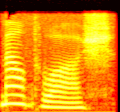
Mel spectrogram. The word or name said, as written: mouthwash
